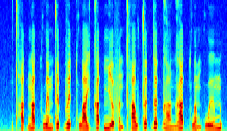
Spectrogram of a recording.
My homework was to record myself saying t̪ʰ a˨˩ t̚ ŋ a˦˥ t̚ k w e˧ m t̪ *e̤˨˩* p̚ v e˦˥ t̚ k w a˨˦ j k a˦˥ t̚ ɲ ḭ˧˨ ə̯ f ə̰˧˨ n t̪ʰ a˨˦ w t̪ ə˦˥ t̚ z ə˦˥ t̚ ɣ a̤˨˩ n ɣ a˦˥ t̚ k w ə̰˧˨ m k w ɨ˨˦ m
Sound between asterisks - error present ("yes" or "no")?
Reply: yes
